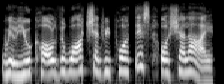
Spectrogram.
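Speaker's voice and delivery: high, loud challenge; a woman challenging the mage to report the theft; pressing challenge. A narrator's reading. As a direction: dare him to call the watch. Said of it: "she pressed".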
